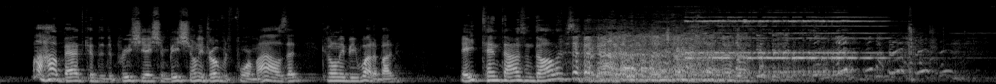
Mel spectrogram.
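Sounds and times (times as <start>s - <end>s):
speech: 0.4s - 7.7s
laughter: 5.6s - 9.8s
telephone ringing with electronic trill: 6.2s - 9.9s.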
